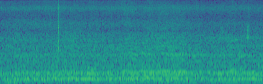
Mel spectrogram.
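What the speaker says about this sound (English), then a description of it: "I can't guarantee that if you see a swarm that the bees won't be aggressive" A honeybee swarm hums in a dense, steady drone up close at an open beehive, with occasional single bees buzzing nearer over the continuous outdoor background.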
